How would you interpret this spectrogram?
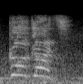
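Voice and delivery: high-pitched, outraged yell; yelling after someone. Acted. Warlord calls again after the deserting orc, outraged. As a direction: yell the name at a retreating back.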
